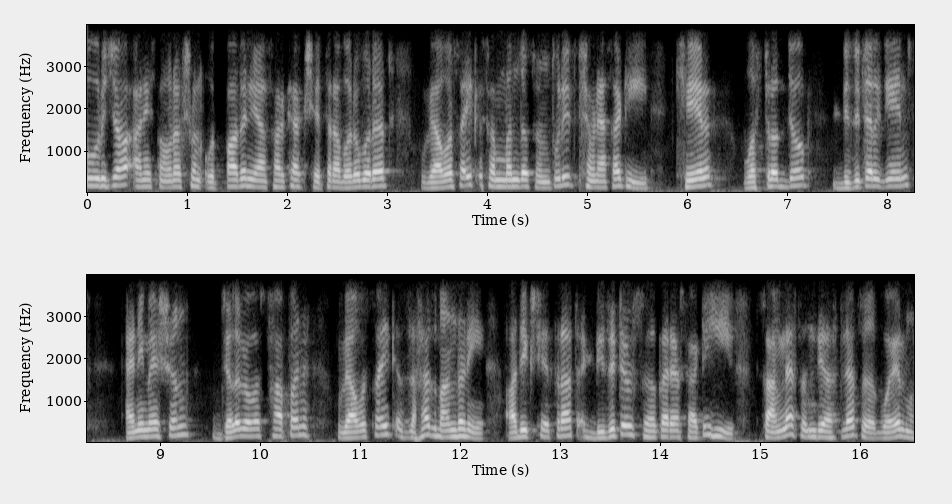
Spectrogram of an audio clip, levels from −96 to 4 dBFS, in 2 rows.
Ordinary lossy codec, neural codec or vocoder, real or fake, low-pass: Opus, 32 kbps; codec, 16 kHz, 2 kbps, X-Codec, HuBERT features, trained on balanced general audio; fake; 3.6 kHz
